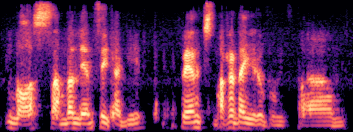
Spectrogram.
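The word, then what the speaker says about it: Lens: দুজনের চ্যাম্পিয়ন ধরণ অবশ্য আলাদা পিএসজি war Chase by লেন্স loss এটার উচ্চারণ লস আমরা লেন্সই থাকি ভাষাটা এরকম লেখে কিছু একটা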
